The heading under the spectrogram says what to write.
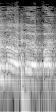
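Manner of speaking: usual speaking voice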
